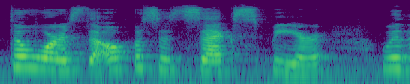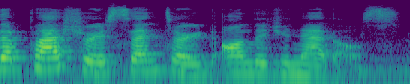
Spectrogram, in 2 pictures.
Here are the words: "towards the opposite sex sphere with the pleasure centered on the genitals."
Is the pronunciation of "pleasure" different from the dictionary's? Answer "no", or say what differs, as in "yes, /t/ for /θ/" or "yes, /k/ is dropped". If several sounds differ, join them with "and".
yes, /ʃ/ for /ʒ/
